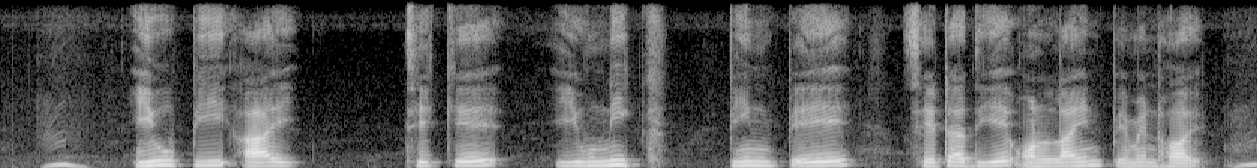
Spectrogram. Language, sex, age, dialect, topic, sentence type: Bengali, male, 31-35, Western, banking, statement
